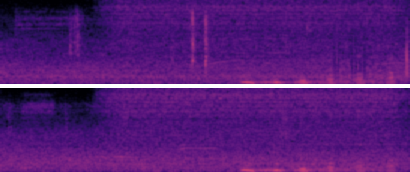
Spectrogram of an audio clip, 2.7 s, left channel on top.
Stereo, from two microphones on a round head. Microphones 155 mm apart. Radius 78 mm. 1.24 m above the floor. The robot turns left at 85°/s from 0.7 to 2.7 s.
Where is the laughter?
130° right, 0.8 m; by 2.7 s 140° left, 0.8 m.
